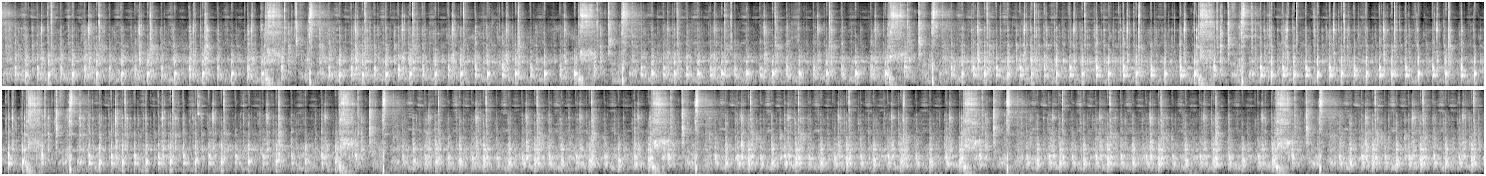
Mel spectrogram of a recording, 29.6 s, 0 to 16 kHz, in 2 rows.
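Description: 1912 United 1½ hp stationary engine running: a fast, steady clatter from its valve gear and spinning flywheels, with a louder bang every three seconds or so as it fires.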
